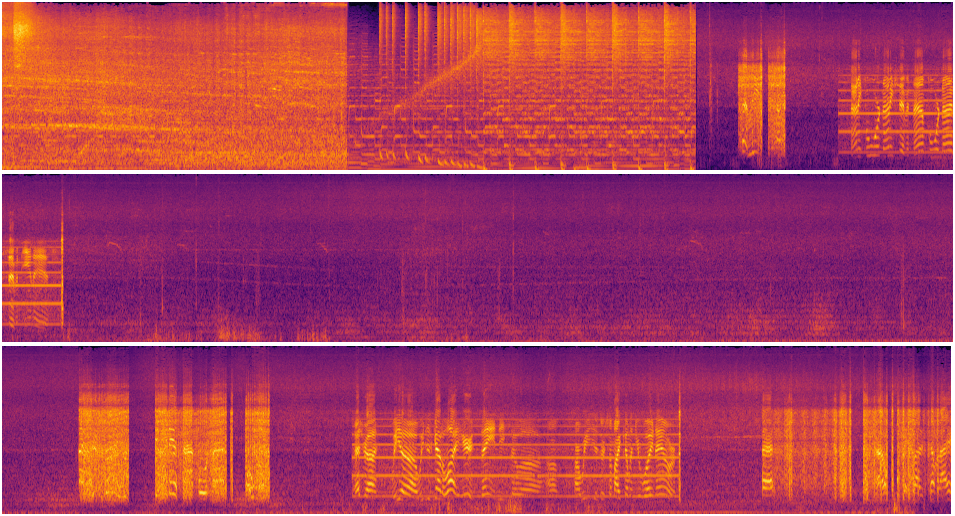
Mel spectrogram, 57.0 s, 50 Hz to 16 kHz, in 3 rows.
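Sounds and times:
wind: 0.0 - 57.0
steady multi-tone chord: 5.8 - 13.9, 45.0 - 51.6
voice over radio: 14.7 - 15.7, 17.0 - 20.3, 39.6 - 43.4, 45.1 - 51.7, 53.2 - 57.0
radio transmission bursts: 14.7 - 15.8, 16.8 - 20.3, 39.6 - 43.4, 45.1 - 51.7, 53.3 - 57.0.

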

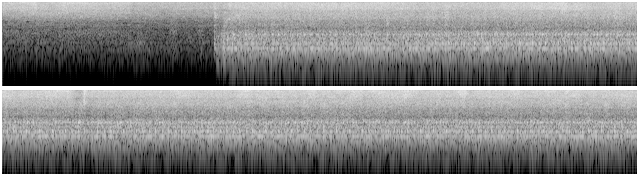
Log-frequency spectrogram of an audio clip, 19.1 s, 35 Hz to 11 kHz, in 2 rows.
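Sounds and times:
spray gun air hiss: 0.0 - 19.0
air compressor running: 3.2 - 19.0.

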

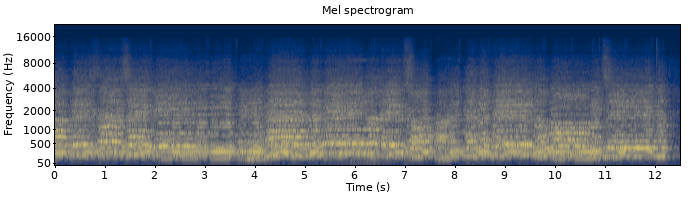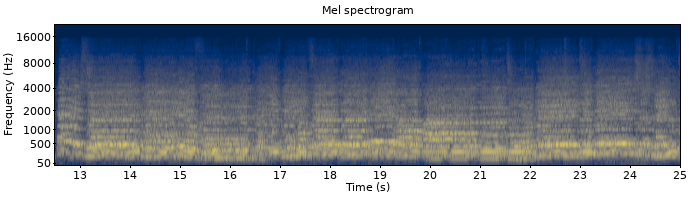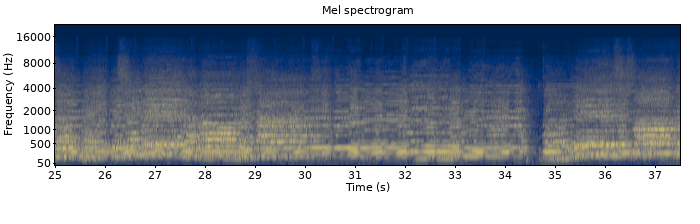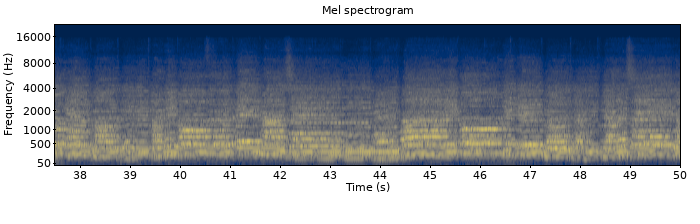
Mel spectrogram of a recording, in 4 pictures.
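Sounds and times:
button accordion: 0.0 - 50.0
group singing a hymn: 0.0 - 50.0.

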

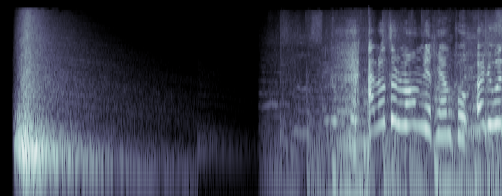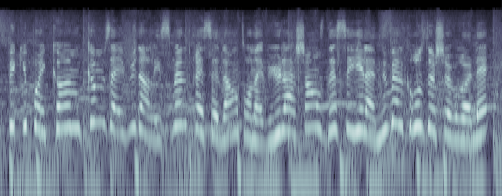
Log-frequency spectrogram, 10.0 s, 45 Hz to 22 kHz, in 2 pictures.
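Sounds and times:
whoosh sound effect: 0.2 - 1.7.

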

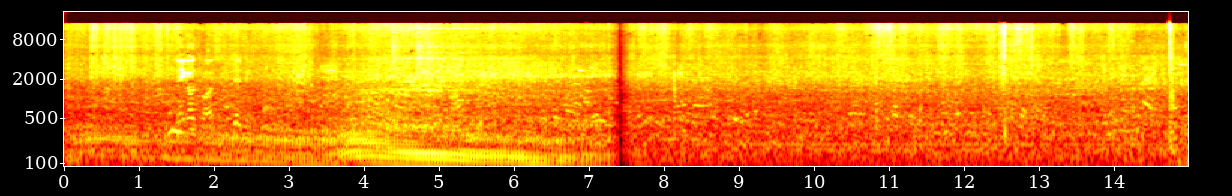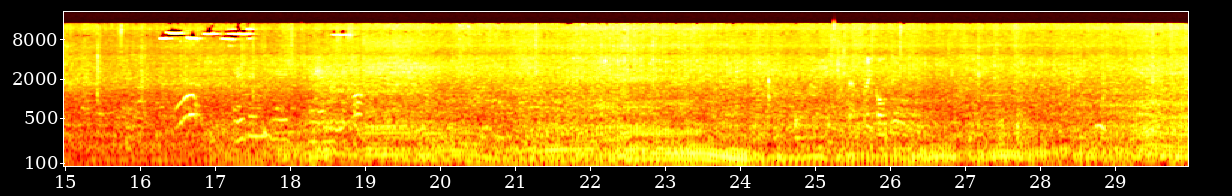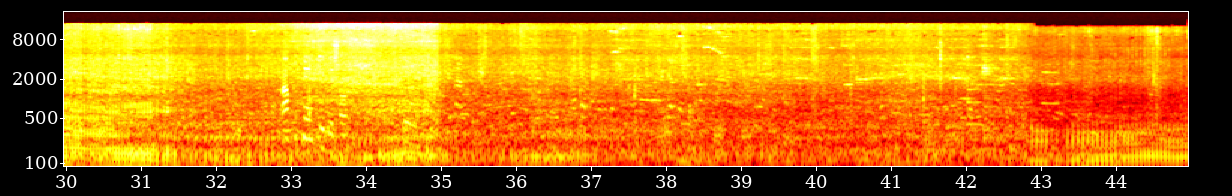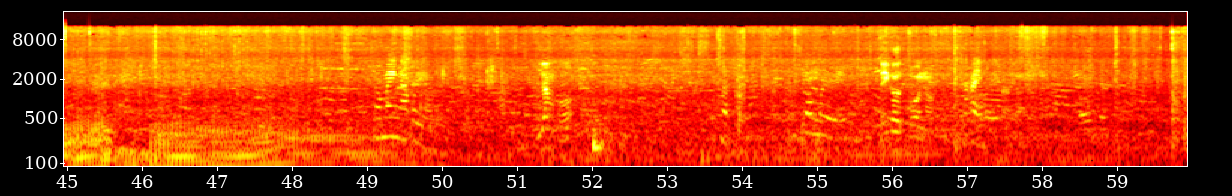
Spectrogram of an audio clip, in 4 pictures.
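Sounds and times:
people talking: 3.4 - 44.5.

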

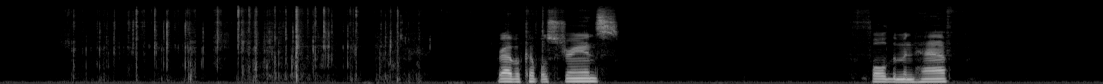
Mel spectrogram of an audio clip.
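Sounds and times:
plastic tinsel crinkling: 0.6 - 5.4.

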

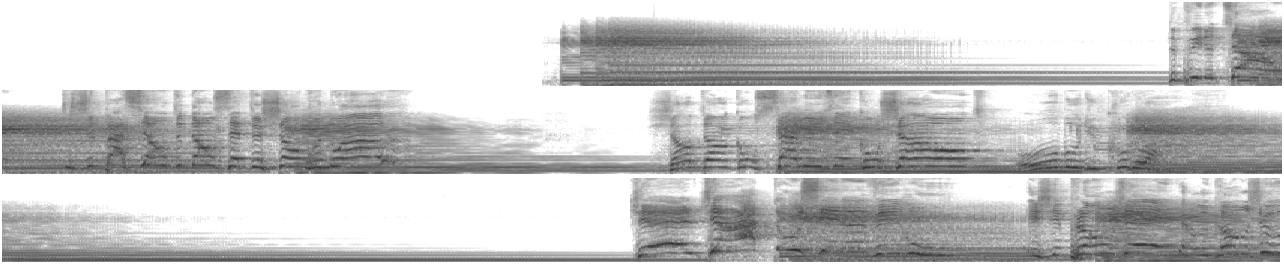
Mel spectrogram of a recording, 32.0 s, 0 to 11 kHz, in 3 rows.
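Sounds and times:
distorted electric guitar chord: 4.6 - 16.2, 17.1 - 26.6, 27.8 - 31.9.

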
